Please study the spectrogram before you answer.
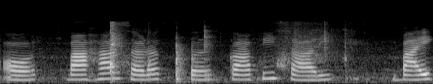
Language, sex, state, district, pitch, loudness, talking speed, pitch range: Hindi, female, Madhya Pradesh, Dhar, 225 Hz, -18 LUFS, 110 wpm, 215-250 Hz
